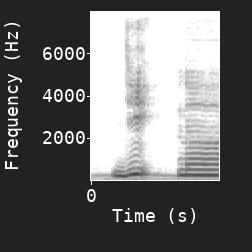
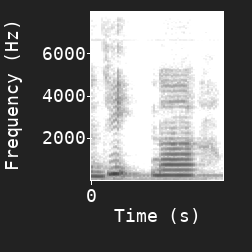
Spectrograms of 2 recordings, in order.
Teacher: Nah, di sini contohnya adalah huruf hamzah. Ketika kita baca ji'na, maka otomatis suara kita akan terputus saat kita mengucapkan huruf hamzah. Ji tidak bisa kita alirkan. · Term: sifat syiddah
